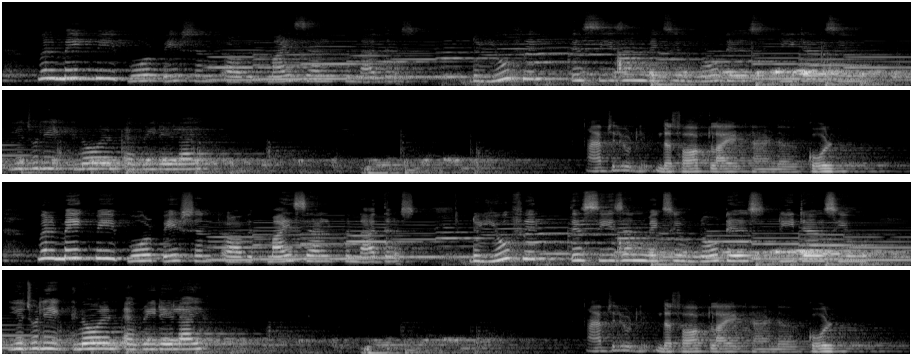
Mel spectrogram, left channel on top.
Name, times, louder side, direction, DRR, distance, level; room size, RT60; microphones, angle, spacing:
voice 1, 0.4-4.1 4.7-8.7 9.1-11.1 12.7-12.8, right 5 dB, 70° right, 13 dB, 0.4 m, -22 dB
Wind instrument woodwind instrument, 2.0-9.6, right 3 dB, 90° right, 1.1 m, -31 dB
sound 1, 4.4-11.8 12.1-12.2 12.4-12.5 12.8-13.9, left 1 dB, 85° left, 1.4 m, -27 dB
voice 2, 14.9-17.4, left 1 dB, 5° left, 9 dB, 0.3 m, -28 dB
20.0 x 8.6 x 3.8 m, 2.4 s
head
